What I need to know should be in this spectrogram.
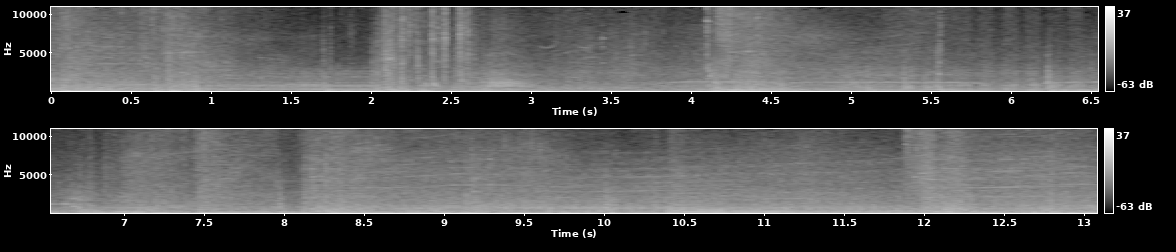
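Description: A ball thuds when struck by a car.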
